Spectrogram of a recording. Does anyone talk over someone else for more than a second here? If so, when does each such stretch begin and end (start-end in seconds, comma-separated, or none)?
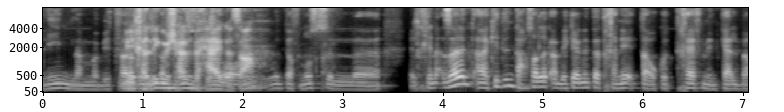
0.7-2.4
